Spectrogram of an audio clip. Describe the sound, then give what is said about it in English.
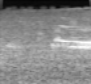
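A few thin, high bird chirps surface late in the second over a steady wash of morning traffic noise on the Beltway, faint, with no one talking. “Oh, look, a bird.”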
